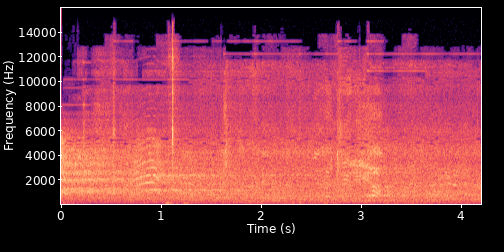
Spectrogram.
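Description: Boxing gloves thud against a fighter's body.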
